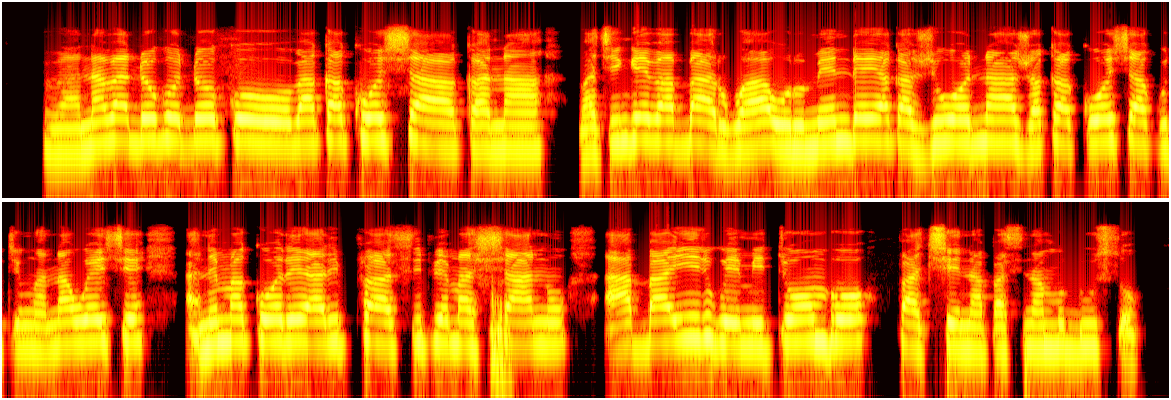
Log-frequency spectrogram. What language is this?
Ndau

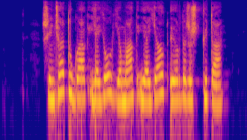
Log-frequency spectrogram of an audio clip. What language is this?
Mari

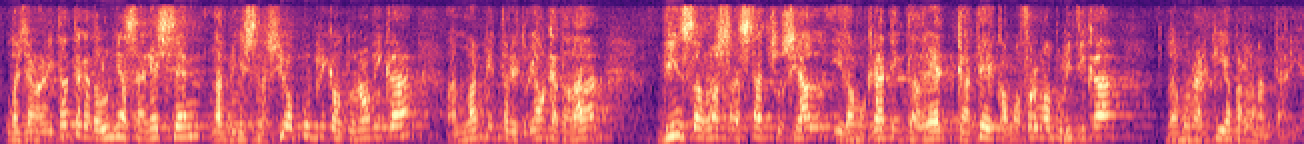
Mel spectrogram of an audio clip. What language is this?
Catalan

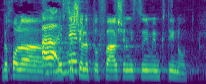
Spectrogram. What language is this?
Hebrew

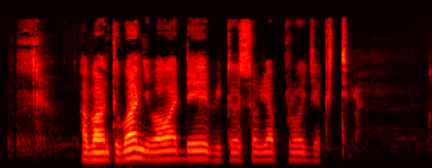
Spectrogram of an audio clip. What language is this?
Ganda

